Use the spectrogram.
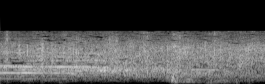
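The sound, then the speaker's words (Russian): Applause from an audience at a church sermon: dense, steady clapping that holds at an even, fairly loud level throughout without a break. “Давайте подарим большие аплодисменты.”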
